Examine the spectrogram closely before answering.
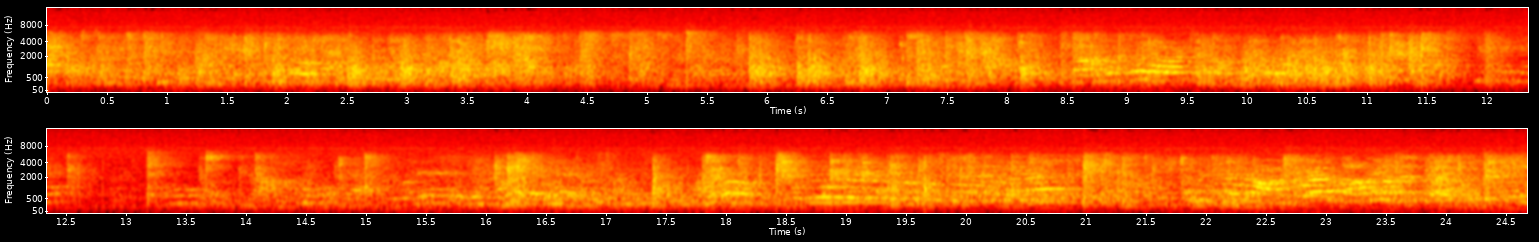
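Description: Tap shoes click and stamp on a wooden floor.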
